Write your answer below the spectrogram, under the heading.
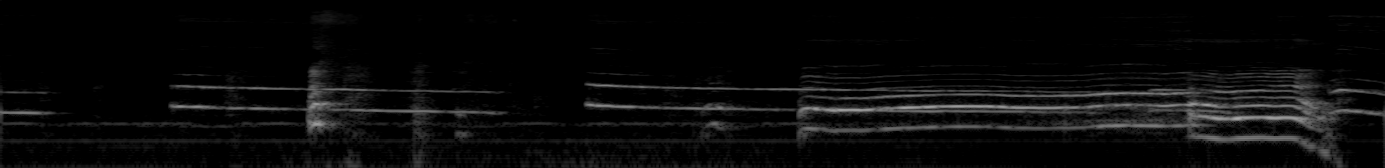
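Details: A dog howls along with a person, giving long, drawn-out howls that hold steady, then waver and slide downward at the end.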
